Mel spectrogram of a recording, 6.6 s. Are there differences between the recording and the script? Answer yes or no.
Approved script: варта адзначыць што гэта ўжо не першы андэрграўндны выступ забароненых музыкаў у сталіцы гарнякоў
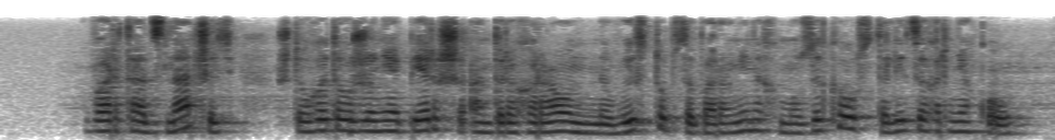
no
